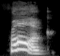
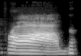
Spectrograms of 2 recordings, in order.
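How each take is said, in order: First: High, loud, clipped British "Frog."; British accent. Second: American accent. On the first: Retold or imitated. Child answering teasing kids in her British accent. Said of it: "And I'd say". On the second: Shown as a demonstration. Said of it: "practiced my American accent".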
